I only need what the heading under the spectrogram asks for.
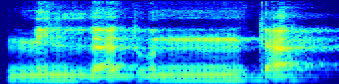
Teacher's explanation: এখন মিনের নুনের পরে, নুন সুকুনের পরে যেহেতু লাম আসলো, নুনটা কমপ্লিটলি গায়েব করে দিলাম, আমরা সাদ্দা দিয়ে দিলাম, তার মানে লামকে আমরা দুইবার পড়বো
